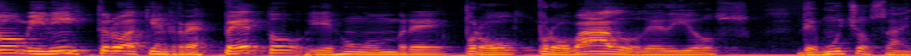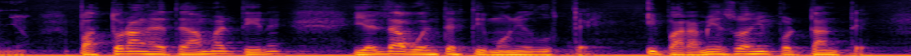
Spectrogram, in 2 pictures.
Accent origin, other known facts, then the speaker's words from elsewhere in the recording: Ponce, Puerto Rico; now in Santa Isabel, Puerto Rico; Aunque yo vivo en Santa Isabel, pero los, que somos de Ponce, seguimos siendo de Ponce, no importa dónde vivamos, ¿verdad?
